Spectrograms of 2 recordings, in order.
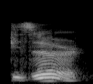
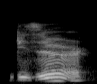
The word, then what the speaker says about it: dessert: The bottom word is pronounced dessert, dessert.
